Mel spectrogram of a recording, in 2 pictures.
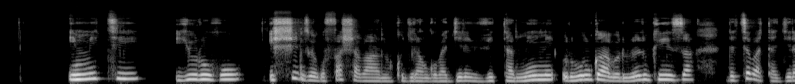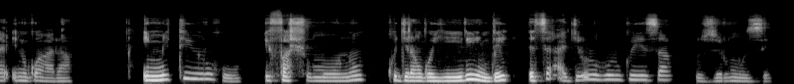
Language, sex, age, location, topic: Kinyarwanda, female, 18-24, Kigali, health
